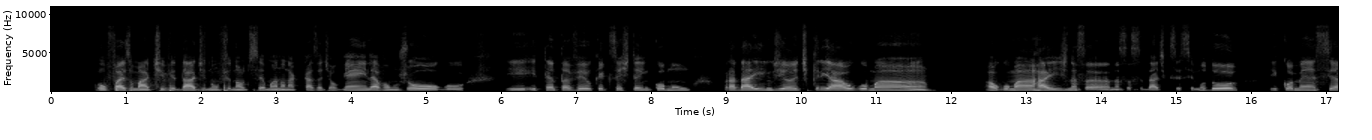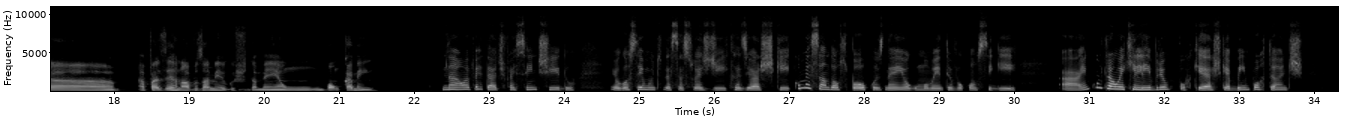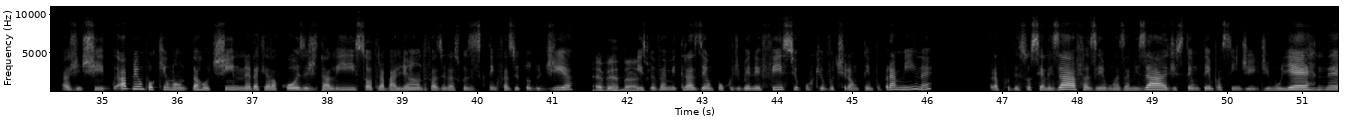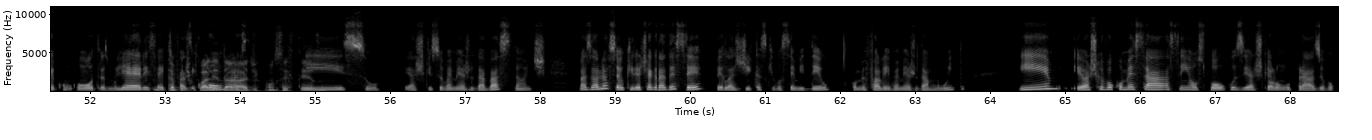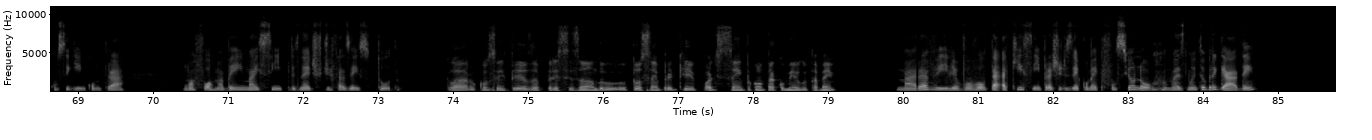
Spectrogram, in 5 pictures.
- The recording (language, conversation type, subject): Portuguese, advice, Como posso fazer amigos depois de me mudar para cá?
- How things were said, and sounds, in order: other background noise; tapping; chuckle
